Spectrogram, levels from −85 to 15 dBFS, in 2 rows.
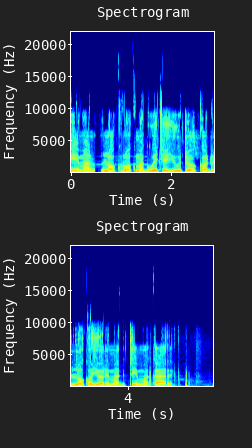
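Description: A speech recording with Bluetooth SBC compression damage running its whole length: the treble thins and flickers while a gritty, aliased haze sits on the sound. The cause is likely a starved SBC bit pool, consistent with roughly 80 kbps, leaving upper sub-bands with too few bits.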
